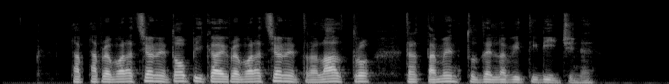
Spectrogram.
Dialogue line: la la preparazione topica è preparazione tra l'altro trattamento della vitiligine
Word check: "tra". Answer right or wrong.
right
